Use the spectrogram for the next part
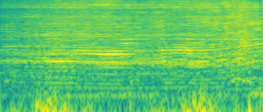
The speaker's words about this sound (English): Instead of wood ovens smoking, the saws are going.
